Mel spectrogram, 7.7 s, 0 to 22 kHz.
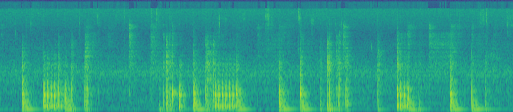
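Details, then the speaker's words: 1974 Hammond Auto-Vari 64 rhythm unit under repair: rough, crackly beats with buzzy, smeared tones at a slow pattern; plays but badly distorted, high-frequency section suspected, possibly wrong pot. "It is pathetic how bad this is."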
